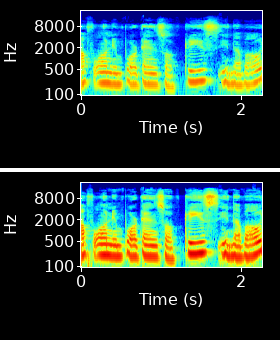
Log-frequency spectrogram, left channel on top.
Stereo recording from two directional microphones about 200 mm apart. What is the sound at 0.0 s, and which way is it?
Speech, 35° right (ahead or behind).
